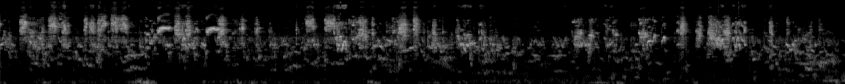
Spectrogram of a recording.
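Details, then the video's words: Budgies chirping in lively bursts of sharp tweets, scratchy chatter and a couple of clear whistled notes, pausing briefly between phrases. "Cute Budgies Chirping Sounds"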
